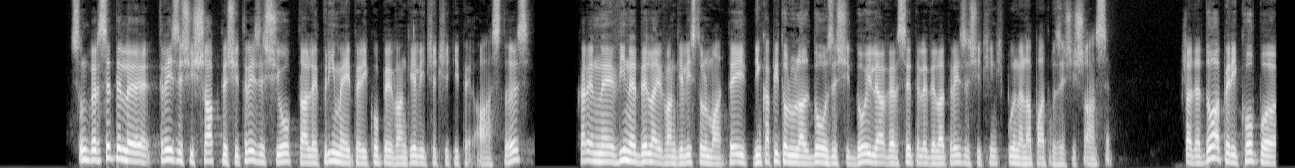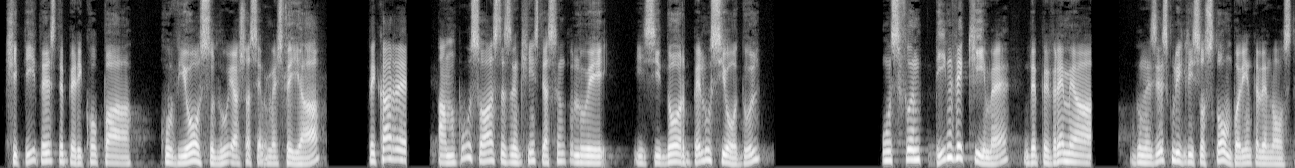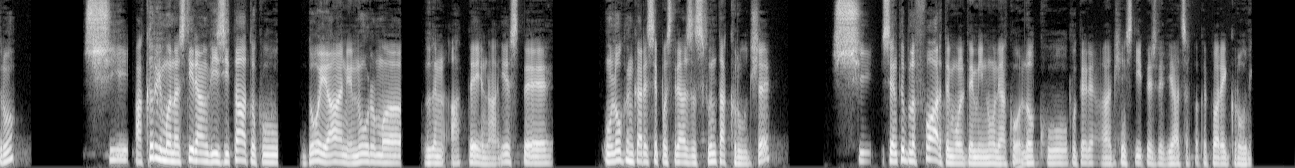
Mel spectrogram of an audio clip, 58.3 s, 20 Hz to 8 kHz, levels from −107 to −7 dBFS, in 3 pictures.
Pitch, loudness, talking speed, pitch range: 125 Hz, -17 LUFS, 100 wpm, 110-145 Hz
